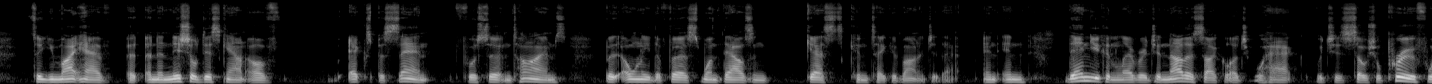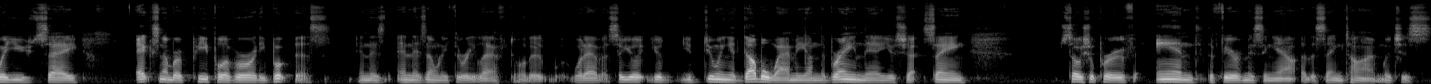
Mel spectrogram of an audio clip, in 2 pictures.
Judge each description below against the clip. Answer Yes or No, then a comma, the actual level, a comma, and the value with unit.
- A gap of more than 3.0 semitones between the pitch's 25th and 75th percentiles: No, average, 2.7 semitones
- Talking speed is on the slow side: No, average, 185 wpm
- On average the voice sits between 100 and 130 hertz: Yes, low, 110 Hz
